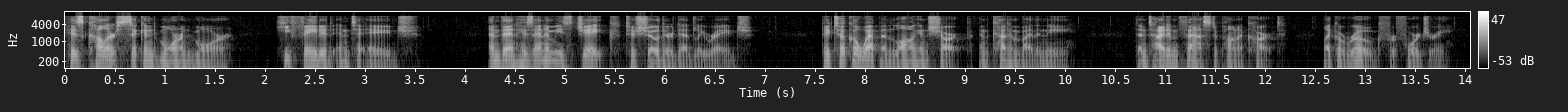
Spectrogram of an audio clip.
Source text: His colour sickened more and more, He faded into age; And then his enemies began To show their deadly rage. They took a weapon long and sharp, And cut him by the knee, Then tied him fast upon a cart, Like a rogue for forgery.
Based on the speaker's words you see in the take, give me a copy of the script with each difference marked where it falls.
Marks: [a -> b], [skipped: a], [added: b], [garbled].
His colour sickened more and more, He faded into age; And then his enemies [began -> jake] To show their deadly rage. They took a weapon long and sharp, And cut him by the knee, Then tied him fast upon a cart, Like a rogue for forgery.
